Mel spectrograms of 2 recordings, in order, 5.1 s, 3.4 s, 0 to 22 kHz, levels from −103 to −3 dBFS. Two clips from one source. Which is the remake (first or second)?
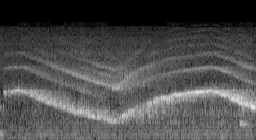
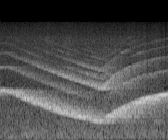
first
